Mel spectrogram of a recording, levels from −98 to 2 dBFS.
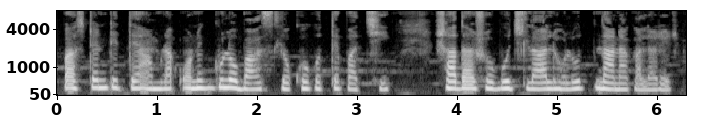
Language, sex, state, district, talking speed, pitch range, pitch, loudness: Bengali, female, West Bengal, Cooch Behar, 125 wpm, 225-255 Hz, 240 Hz, -17 LUFS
